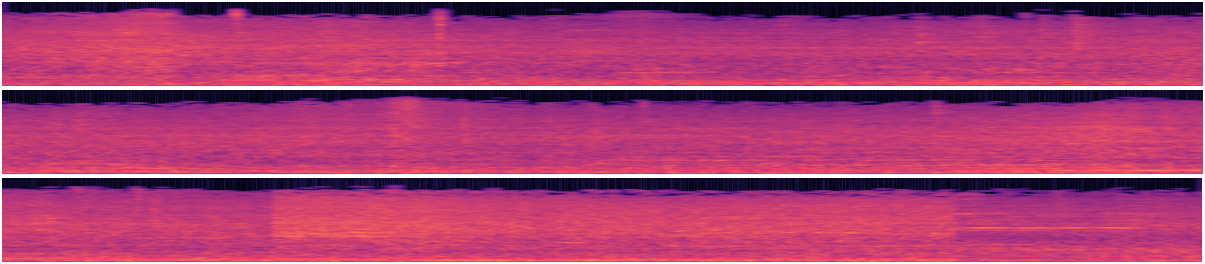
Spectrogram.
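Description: Busy street traffic, with scooters and cars passing close by in a steady din of engines and tyres.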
